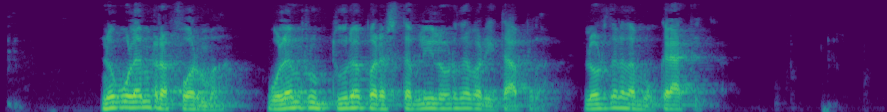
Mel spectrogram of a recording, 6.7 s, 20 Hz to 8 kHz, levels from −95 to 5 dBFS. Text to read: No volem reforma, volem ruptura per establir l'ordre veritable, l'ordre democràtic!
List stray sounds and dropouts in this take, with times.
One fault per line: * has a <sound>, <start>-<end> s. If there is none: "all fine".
all fine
